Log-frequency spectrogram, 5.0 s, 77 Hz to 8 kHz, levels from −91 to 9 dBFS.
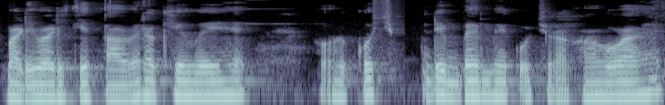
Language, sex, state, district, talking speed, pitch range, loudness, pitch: Hindi, male, Bihar, Gaya, 155 wpm, 105-115 Hz, -18 LUFS, 110 Hz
